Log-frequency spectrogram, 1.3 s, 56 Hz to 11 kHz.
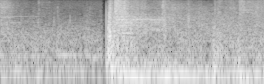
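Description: The KW-II 754 (r) tank's 105 mm gun fires once in War Thunder, a single loud, close boom that starts abruptly and leaves a long rumbling tail.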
